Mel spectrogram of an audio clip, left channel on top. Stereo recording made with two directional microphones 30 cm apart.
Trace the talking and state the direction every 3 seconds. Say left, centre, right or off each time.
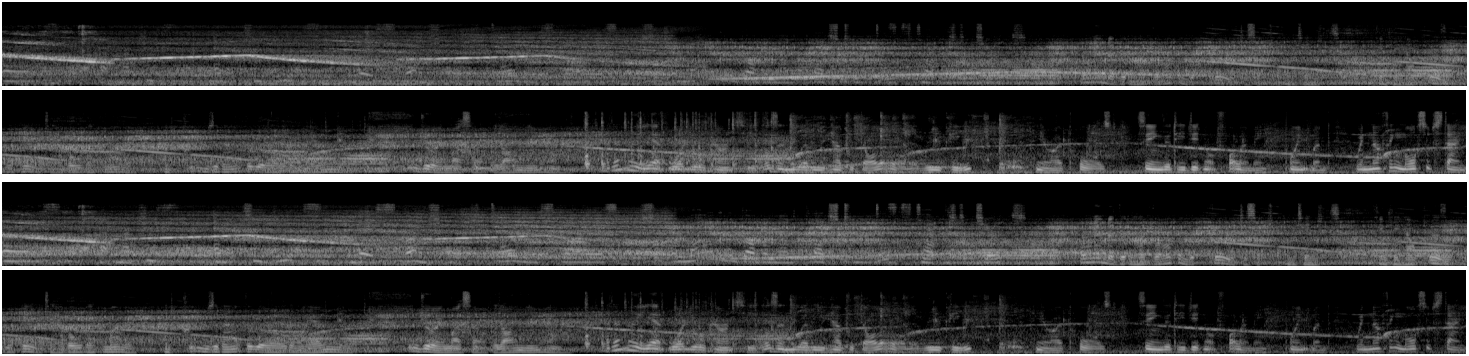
right, right, right, right, right, right, centre, centre, left, left.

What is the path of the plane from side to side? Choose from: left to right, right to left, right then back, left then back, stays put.
right to left.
